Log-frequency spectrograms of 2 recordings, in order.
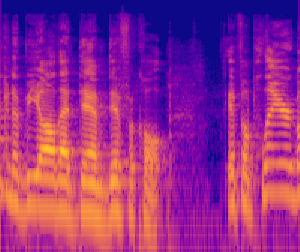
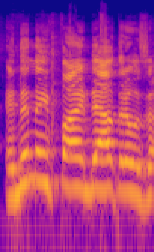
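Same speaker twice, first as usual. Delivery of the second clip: normal talking voice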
